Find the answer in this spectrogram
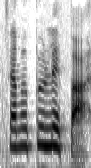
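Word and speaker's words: ça me plaît pas: 많이 생략한다고 했죠 그래서 실제로 느 발음 안 하고 사무 플빠 그래서 사무 플레에서 바만 붙여서 발음하는 사람도 많습니다 사무 플레바 사무 플레바 무레바 이렇게요 자 기억하시고요 누구한테 뭔가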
